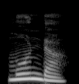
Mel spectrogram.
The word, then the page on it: ಮೊಂಡ: moṇḍa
